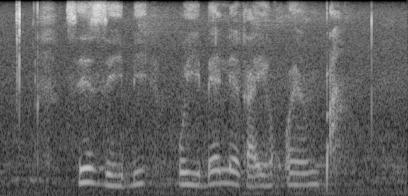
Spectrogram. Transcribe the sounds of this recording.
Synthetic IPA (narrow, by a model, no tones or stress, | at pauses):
z̥iziɓi | ujiɓɛlɛkʼaik͡xʼwɛːmpʼa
